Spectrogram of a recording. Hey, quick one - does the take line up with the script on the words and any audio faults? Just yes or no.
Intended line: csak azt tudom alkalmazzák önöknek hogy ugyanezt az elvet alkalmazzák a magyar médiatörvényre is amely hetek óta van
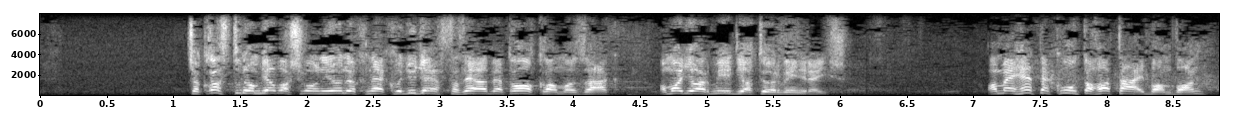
no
